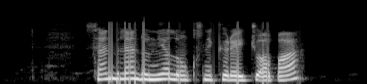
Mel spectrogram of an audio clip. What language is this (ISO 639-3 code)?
uig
